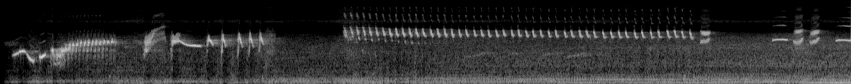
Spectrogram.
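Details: White-rumped shama song with odd, mimicked phrases: rising whistled notes and quick chirps, then a long fast rattle-like trill of evenly repeated high notes lasting about three and a half seconds, ending in short high whistles.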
